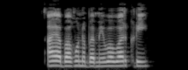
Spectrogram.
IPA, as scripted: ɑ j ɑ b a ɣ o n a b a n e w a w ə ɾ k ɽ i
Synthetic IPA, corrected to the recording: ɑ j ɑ b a ɣ u n a b a m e w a w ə ɾ k ɽ i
